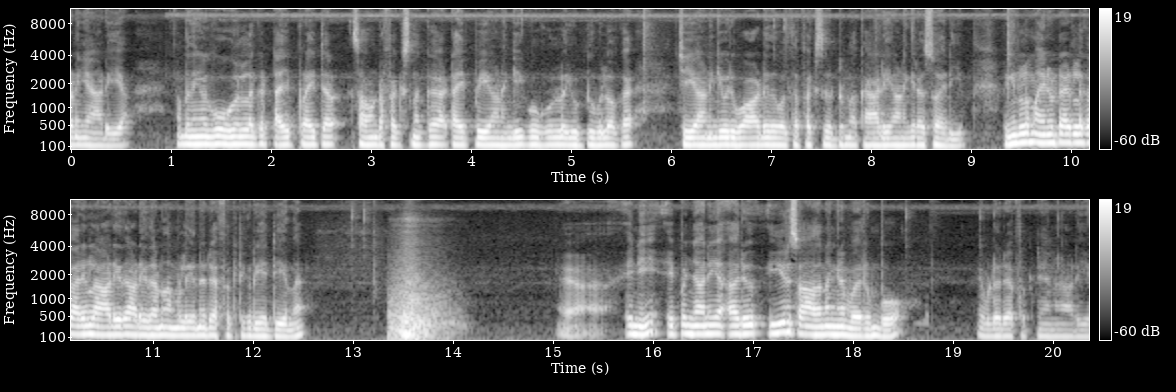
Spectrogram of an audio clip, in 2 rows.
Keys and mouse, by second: 7.0 click, 13.0 click, 18.5 click, 19.2-20.3 drag.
